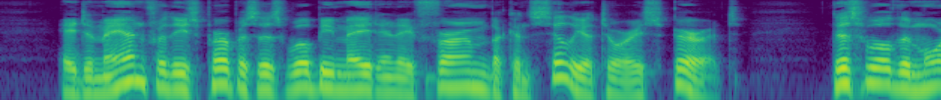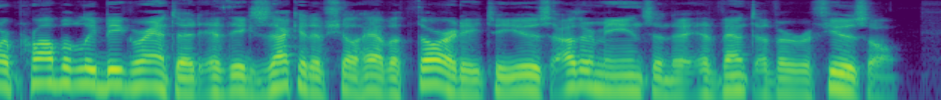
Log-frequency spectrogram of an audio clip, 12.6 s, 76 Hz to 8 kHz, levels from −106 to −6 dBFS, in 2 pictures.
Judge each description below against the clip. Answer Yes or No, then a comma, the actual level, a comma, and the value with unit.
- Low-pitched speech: Yes, low, 125 Hz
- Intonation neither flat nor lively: No, wide, 5.7 semitones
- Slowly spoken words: No, average, 175 wpm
